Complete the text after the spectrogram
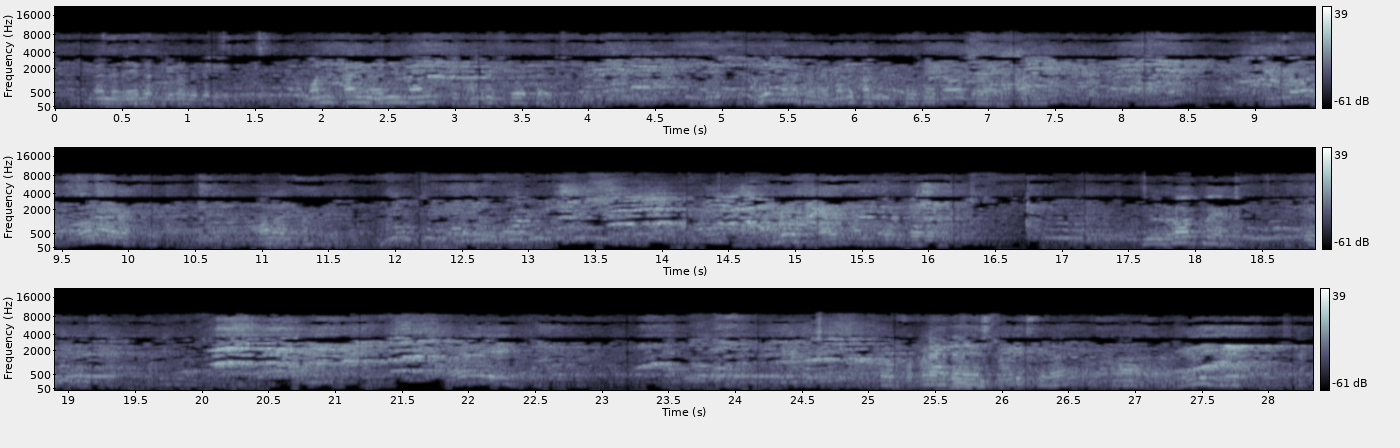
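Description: Several men and women talk over one another loudly and with agitation, close by.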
